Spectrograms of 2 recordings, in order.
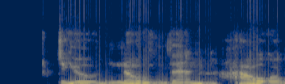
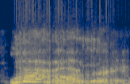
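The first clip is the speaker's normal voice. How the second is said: high, slow strained yell; Batman yell impression; 8 dB louder, much slower than usual. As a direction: imitate a raspy hero yelling a question. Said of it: "moments where he had to yell".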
